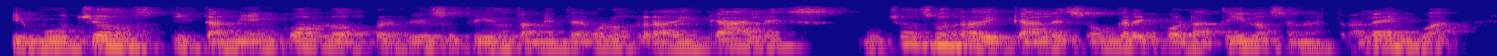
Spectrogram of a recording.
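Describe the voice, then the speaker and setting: A man with a Venezuelan accent teaching an open class, explaining step by step, filling pauses with "eh" and checking in with "¿ok?". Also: mid-range voice, steady tone, darkish tone. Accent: Venezuelan Spanish. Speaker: professor. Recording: roomy, distant, dull sound.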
